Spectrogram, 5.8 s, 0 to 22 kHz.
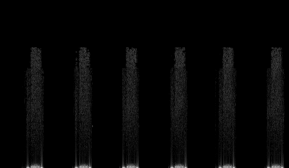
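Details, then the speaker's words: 2-year-old male with chronic hepatitis B and liver cirrhosis presenting with abdominal distension: regular heartbeat near 62 a minute with a soft, short systolic murmur, most likely an innocent flow murmur. "this is most likely an innocent murmur flow murmur are also referred to as innocent physiologic and benign murmurs they are the most common form of systolic murmur"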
